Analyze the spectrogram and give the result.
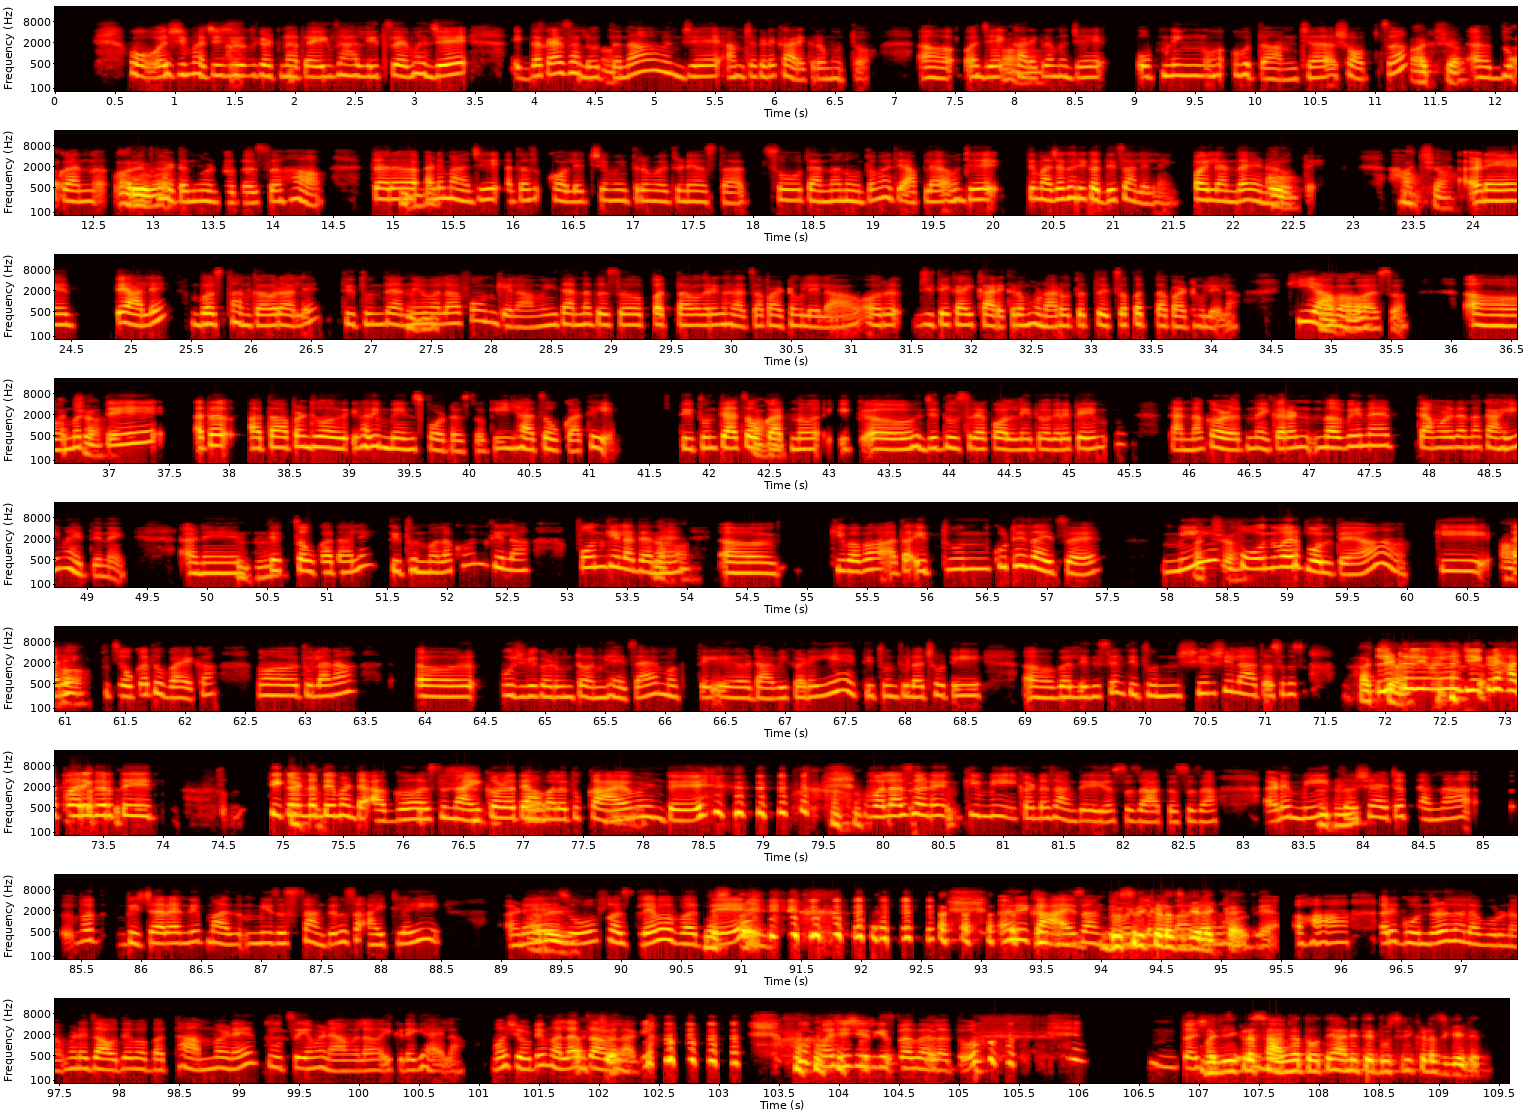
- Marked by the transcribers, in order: laughing while speaking: "अशी मजेशीर घटना आता एक झालीच आहे"; chuckle; tapping; in English: "ओपनिंग"; in English: "शॉपचं"; in English: "सो"; in English: "मेन"; in English: "लिटरली"; laugh; other background noise; chuckle; laugh; laugh; laugh; laughing while speaking: "खूप मजेशीर किस्सा झाला तो"; chuckle
- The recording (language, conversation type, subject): Marathi, podcast, हातांच्या हालचालींचा अर्थ काय असतो?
